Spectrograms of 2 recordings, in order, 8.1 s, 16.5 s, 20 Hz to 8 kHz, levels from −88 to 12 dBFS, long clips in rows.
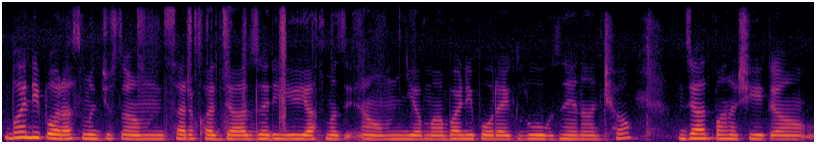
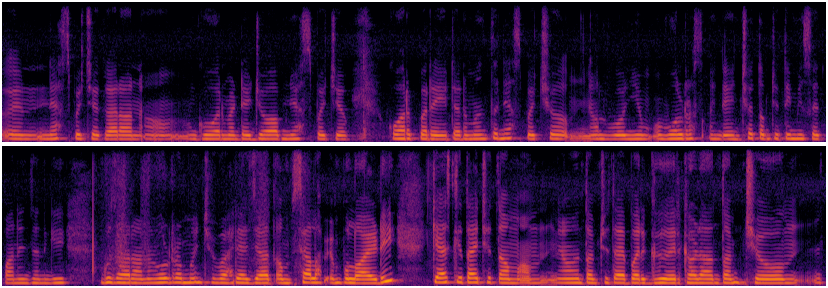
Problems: background sounds at intervals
